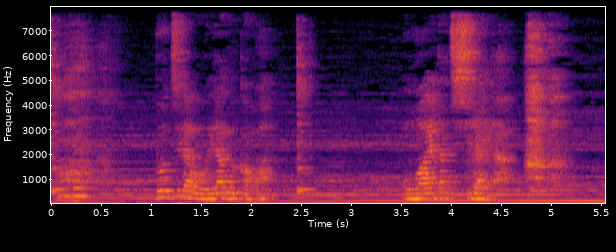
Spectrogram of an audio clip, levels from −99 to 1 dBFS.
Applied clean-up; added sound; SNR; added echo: none; Cowbell; 15 dB; reverberation time 0.3 s.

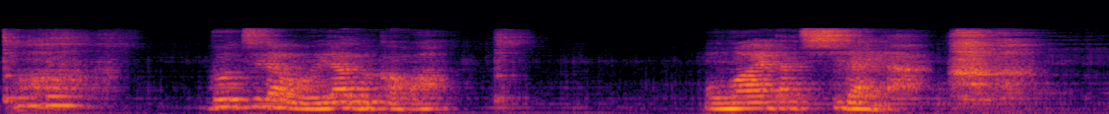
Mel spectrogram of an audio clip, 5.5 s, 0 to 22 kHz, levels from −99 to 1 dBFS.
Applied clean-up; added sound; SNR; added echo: neural separator model SepFormer DNS4.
